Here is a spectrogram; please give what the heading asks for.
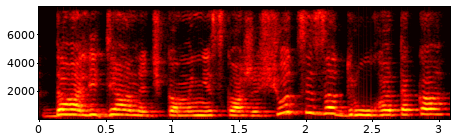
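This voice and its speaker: High-voiced woman teaching small children. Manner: slow, exaggerated articulation of sounds; encouraging, praising pupils by pet names. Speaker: speech development teacher. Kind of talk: online lesson for young children. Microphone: video call.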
